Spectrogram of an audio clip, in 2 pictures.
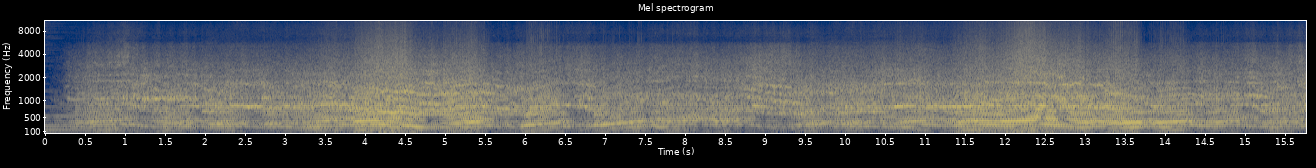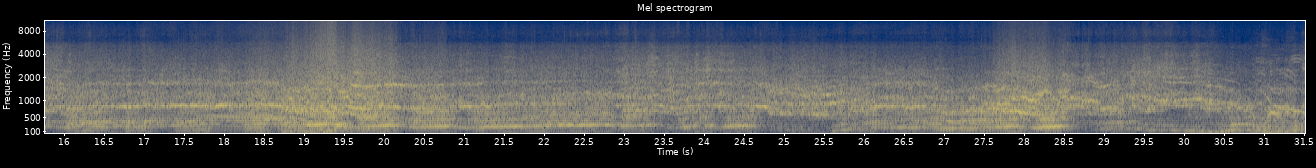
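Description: A car drifting, its tyres squealing in long wavering wails over the running engine. The sound swells louder about every seven to eight seconds.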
